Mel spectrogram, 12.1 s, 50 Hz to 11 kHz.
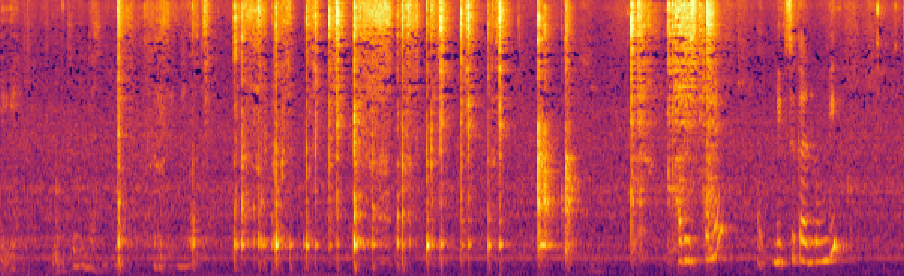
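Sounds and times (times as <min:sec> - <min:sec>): spoon scraping metal bowl: 0:01.6 - 0:06.8, 0:08.4 - 0:09.6.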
